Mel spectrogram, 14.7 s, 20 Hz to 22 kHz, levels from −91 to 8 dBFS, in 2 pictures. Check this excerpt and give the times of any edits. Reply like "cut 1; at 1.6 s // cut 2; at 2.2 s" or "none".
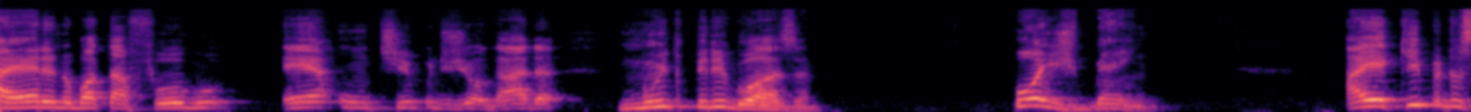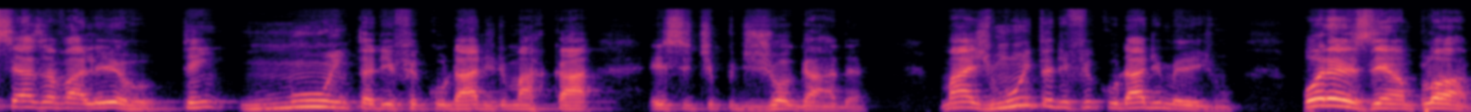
none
